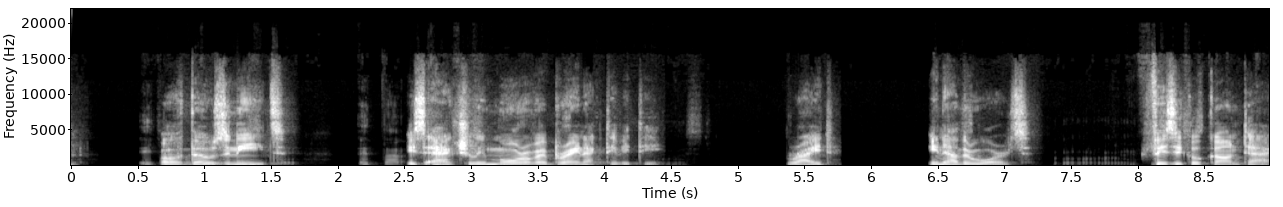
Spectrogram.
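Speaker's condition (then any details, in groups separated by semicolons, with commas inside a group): No condition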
